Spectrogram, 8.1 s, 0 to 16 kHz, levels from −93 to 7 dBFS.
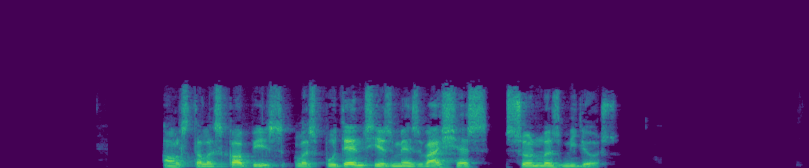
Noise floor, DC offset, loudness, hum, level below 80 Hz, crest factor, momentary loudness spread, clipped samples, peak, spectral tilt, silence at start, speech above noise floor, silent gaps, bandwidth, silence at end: under -90 dBFS; under 0.1%; -19 LUFS; none; -64 dBFS; 20 dB; 11 LU; under 0.1%; -2 dBFS; -4 dB/octave; 1.65 s; over 71 dB; 5.00-5.06 s; 8.2 kHz; 1.95 s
